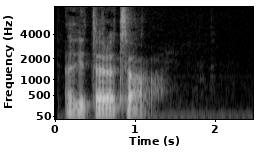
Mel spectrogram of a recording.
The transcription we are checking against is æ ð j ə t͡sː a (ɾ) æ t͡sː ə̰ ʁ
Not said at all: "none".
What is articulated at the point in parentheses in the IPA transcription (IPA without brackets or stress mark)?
ɾ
